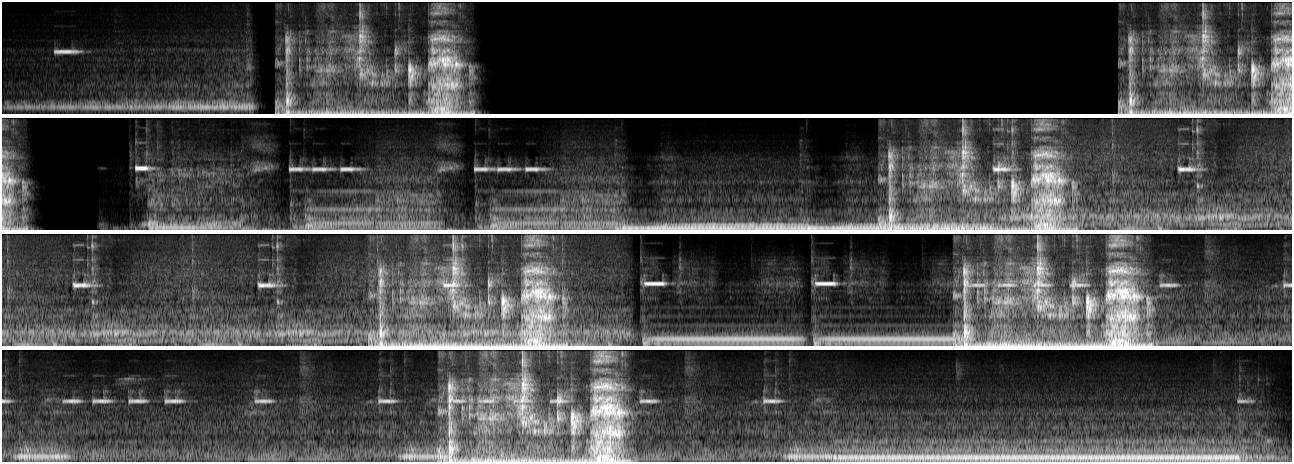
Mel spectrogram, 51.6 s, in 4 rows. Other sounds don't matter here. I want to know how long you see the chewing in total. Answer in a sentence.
You can hear the chewing for 12 seconds altogether.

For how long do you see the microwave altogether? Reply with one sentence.
You can hear the microwave for 40 seconds altogether.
